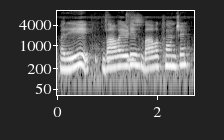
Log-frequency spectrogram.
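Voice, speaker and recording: A woman's voice: on the high side, slow pace, warm tone, a little hiss or hum. A young mother, playfully coaxing and teasing her toddler at home at night in sing-song baby talk.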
